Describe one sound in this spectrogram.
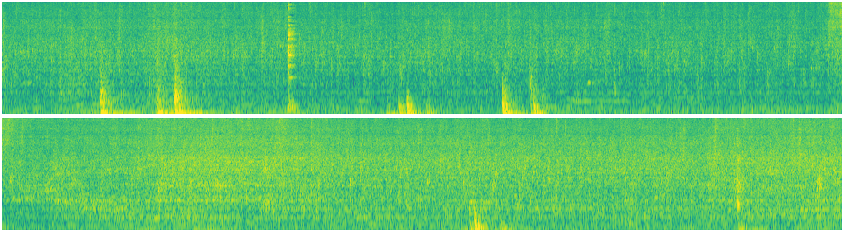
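A metal fork clinks against a pan and a bowl.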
